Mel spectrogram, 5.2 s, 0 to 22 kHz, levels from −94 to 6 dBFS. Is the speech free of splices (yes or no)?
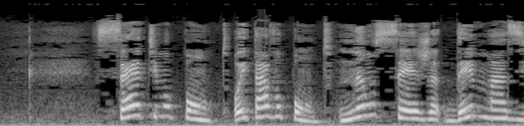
yes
